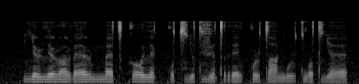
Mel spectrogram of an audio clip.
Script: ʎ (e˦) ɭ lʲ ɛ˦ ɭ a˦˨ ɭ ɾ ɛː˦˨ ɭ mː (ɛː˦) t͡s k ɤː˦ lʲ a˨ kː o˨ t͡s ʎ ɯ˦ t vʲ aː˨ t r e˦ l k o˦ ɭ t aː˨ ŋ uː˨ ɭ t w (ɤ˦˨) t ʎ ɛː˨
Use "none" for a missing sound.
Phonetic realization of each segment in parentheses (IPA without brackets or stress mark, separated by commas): e˦, ɛː˦, ɤ˦˨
